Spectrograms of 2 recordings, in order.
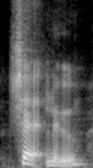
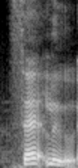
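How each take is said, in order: First: The word begins with a ch sound. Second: The word begins with a ts sound. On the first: "instead of chetlu" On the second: "Or you might hear setlu"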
